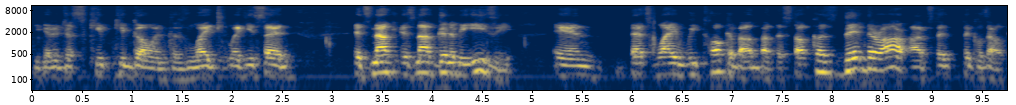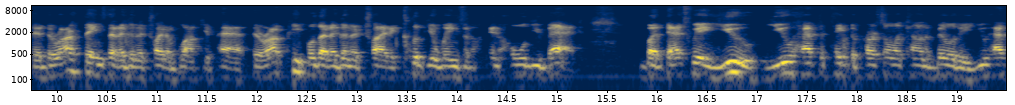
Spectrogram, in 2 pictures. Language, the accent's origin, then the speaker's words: English; New England, United States; Yeah, listen, I'm from New England. Don't be talking to me about cool.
